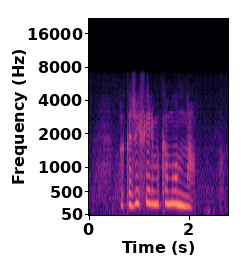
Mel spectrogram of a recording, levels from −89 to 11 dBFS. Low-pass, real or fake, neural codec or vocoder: 7.2 kHz; fake; codec, 16 kHz, 0.7 kbps, FocalCodec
